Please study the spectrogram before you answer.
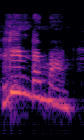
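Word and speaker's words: Lindemann: Um my two is uh Linderman because that's how you say it. Linderman.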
